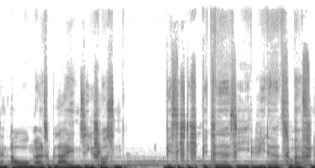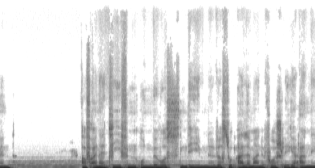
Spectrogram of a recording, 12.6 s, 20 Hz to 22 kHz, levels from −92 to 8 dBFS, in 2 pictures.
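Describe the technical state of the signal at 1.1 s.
At 1.06 s, compressed frames are skipped: about one 26.1 ms frame, roughly 30 ms of audio, never plays, so the sound jumps forward. Unlike a dropout there is no silent gap; the audio simply jumps ahead at the join.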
